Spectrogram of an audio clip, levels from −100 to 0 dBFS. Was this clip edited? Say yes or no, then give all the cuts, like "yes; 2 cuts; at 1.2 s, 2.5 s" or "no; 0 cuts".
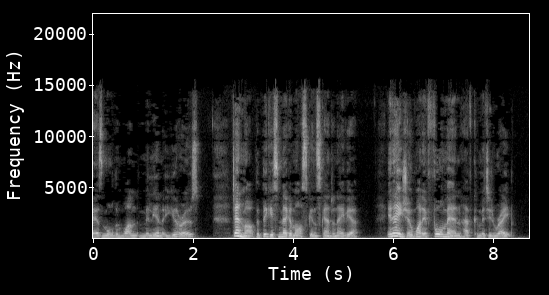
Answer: yes; 1 cut; at 1.4 s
